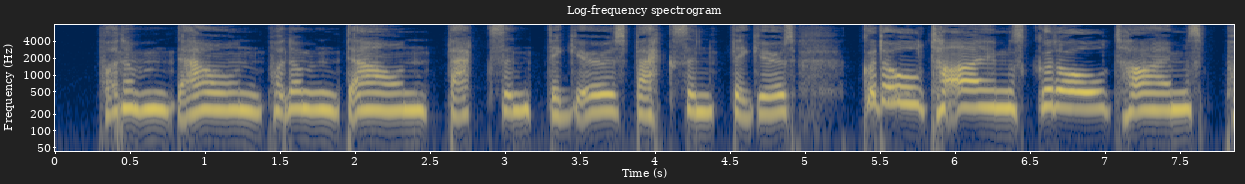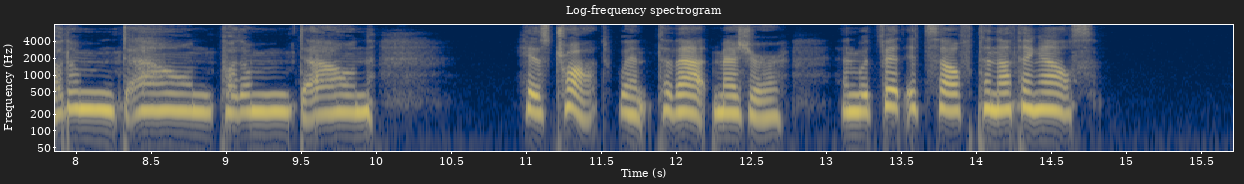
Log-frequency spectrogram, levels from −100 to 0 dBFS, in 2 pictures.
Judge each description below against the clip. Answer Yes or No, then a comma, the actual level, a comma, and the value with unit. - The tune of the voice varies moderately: No, narrow, 2.0 semitones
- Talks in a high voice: Yes, high, 230 Hz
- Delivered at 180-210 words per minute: No, average, 140 wpm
